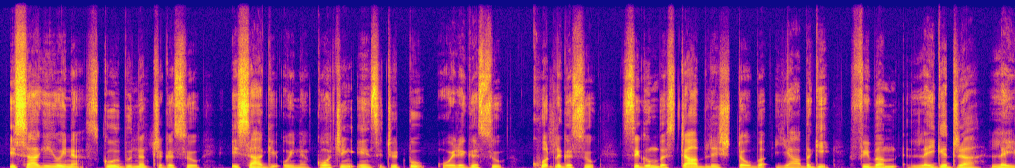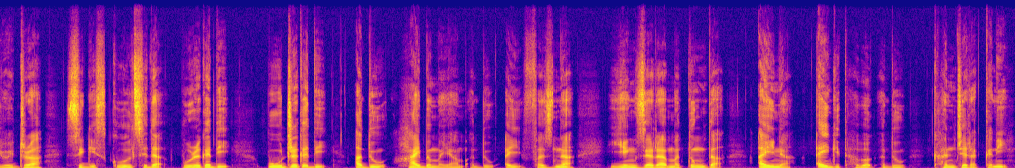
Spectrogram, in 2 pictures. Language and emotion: Manipuri, neutral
